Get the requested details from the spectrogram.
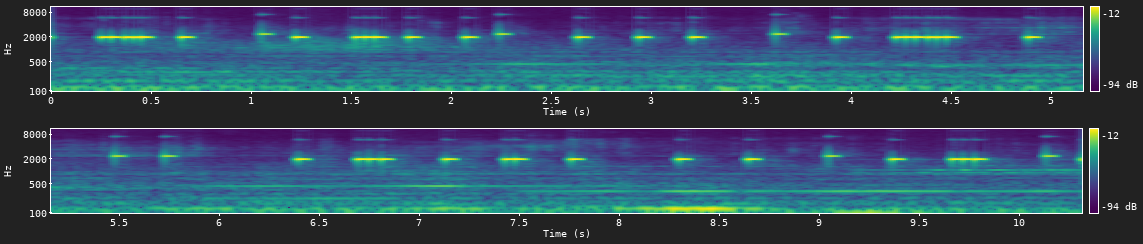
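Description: Short electronic menu beeps sound again and again.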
